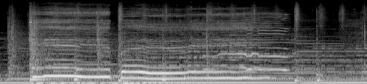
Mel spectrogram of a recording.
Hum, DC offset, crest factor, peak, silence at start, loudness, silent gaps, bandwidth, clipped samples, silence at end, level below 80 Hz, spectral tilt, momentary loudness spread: none; under 0.1%; 10 dB; 0 dBFS; 0 s; -11 LUFS; none; 18 kHz; under 0.1%; 0 s; -18 dBFS; -6.5 dB/octave; 11 LU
